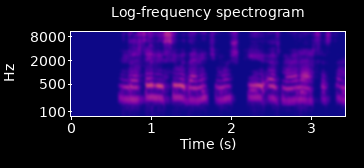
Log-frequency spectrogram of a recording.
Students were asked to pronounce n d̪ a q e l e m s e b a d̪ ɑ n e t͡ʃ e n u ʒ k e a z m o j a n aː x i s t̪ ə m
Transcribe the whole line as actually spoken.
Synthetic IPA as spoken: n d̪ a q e l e s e w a d̪ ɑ n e t͡ʃ e m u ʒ k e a z m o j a n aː x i s t̪ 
